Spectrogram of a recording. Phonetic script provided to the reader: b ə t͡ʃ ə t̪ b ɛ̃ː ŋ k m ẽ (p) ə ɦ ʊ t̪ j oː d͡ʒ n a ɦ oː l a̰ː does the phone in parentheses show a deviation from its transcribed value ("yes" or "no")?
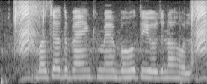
yes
